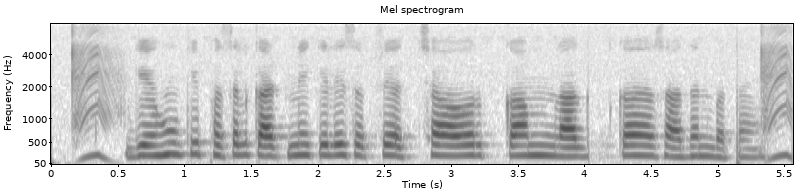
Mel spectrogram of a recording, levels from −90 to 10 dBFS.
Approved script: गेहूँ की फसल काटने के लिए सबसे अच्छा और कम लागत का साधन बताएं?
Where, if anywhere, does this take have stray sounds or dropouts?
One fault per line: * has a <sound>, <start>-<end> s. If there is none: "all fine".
* has a dropout, 4.0-4.2 s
